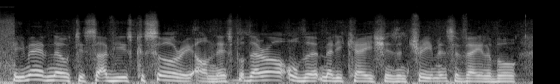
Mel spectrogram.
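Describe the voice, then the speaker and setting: A man speaks with fairly high pitch and ordinary pitch variation amid noticeable background noise. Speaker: koi keeper and YouTuber. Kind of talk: tutorial video blog. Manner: casual, halting.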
